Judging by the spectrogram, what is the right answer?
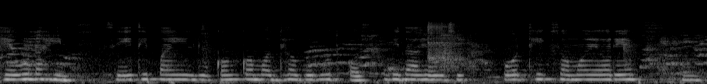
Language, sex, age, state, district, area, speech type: Odia, female, 18-30, Odisha, Balangir, urban, spontaneous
